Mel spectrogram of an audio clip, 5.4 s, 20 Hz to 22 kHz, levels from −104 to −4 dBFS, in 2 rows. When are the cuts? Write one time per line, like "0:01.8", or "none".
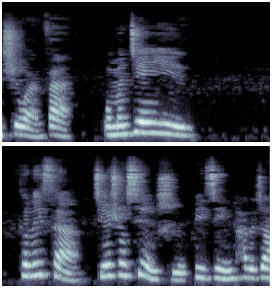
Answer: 0:00.9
